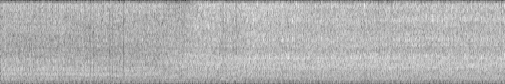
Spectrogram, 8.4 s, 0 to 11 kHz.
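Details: Husky 1850W generator with Mikuni T3044 carburetor converted to natural gas after cleaning failed; steady, even buzz at constant speed, no surging, hunting or misses, running better than on gasoline.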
